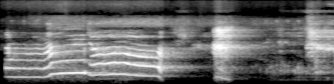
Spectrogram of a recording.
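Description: A woman singing Hmong kwv txhiaj in the lug txaj style, unaccompanied, holding long wavering notes that slide up and down. The line breaks off about two seconds in, followed by a short breathy sound and a pause.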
